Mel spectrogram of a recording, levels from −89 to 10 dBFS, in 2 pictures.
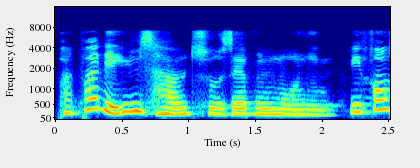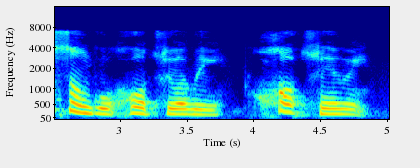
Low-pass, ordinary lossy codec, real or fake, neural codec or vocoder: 7.2 kHz; MP3, 96 kbps; fake; codec, 16 kHz, 1 kbps, FreqCodec, larger model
